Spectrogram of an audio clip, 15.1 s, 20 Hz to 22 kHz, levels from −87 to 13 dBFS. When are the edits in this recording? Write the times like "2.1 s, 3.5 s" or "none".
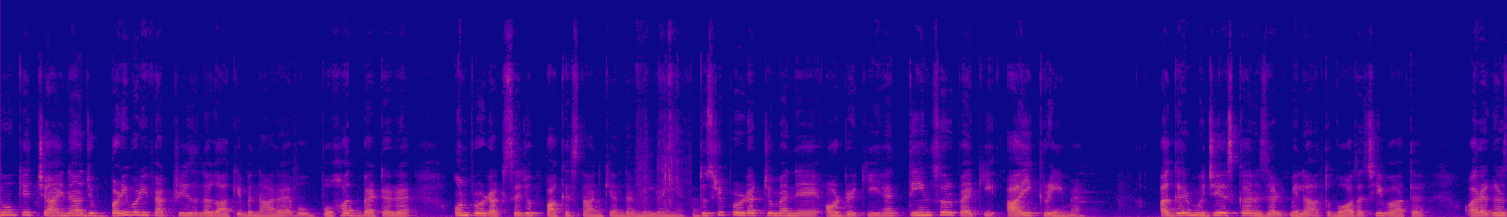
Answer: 6.8 s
